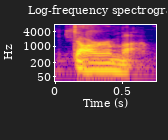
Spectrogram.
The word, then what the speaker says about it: Dharma: beautiful word in Sanskrit it's called Dharma it rhymes with Karma actually I think they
